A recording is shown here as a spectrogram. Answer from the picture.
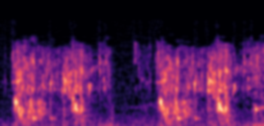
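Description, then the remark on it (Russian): Water splashes and churns in two bursts of sloshing, swirling noise as a darter bird dives and swims underwater, with a short lull between them and no voices. “Я хорошо умею плавать под водой. Ты умеешь нырять?”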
